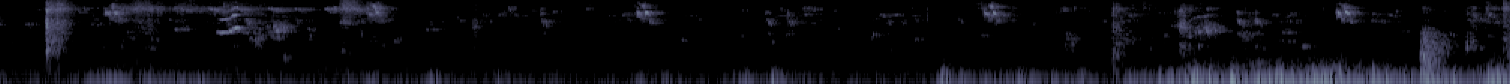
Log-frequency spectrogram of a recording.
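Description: Faint, short, high-pitched bird chirps, scattered irregularly with gaps between them.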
